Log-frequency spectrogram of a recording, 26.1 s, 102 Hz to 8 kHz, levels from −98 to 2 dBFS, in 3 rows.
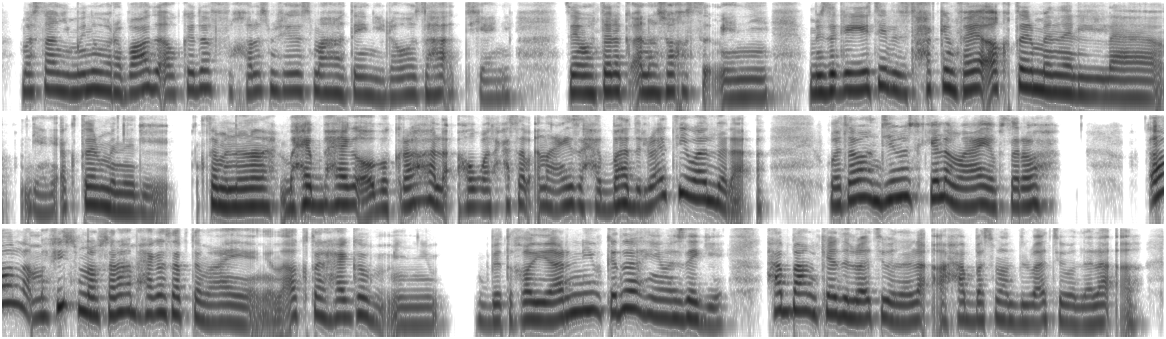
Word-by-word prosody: مثلًا 225 +2 -3
يومين 225 0 +1
ورا 230 -3 0
بعض 225 +5 0
أو 210 -2 -6
كده 240 +2 -2
فخلاص 230 -1 -9
مش 235 - -3
عايزة 230 0 -3
أسمعها 215 -2 -3
تاني، 200 -2 -6
اللي 185 +1 -9
هو 195 +2 -5
زهقت 205 +1 -7
يعني، 180 +1 -13 0.4
زي 220 - +1
ما 215 - +3
قُلت 215 +2 +1
لك، 225 -1 +2
أنا 220 0 +1
شخص 225 0 -4
يعني 180 +1 -5 0.3
مزاجيّتي 235 +5 +3
بتتحكم 245 +2 0
فيَّ 240 +2 +3
أكتر 255 +1 +3
من 220 -3 +4
ال 190 -2 -2 0.6
يعني 170 0 -10
أكتر 225 +2 0
من 185 -5 +1
ال 160 -2 -9 0.2
أكتر 225 - +1
من 205 -1 +6
أنا 215 +1 +5
ح 210 - -5
باحب 220 +2 +2
حاجة 230 0 +2
أو - - +2
باكرهها، 220 +7 0
لأ، 215 - -2
هو 205 0 -1
على 200 0 -3
حسب 225 -1 -5
أنا 215 -1 -4
عايزة 220 +3 -1
أحبها 210 +2 0
دلوقتي 305 - +1
والّا 275 -5 +4
لأ، - - -5 0.6
وطبعًا 270 +5 +4
دي 270 +3 +4
مشكلة 295 -1 +3
معايا 220 -1 +3
بصراحة. 215 +2 -2 0.7
آه، 400 - +6
لأ 325 - -3
ما 235 +2 -3
فيش 350 +7 +2
م 280 -3 +5
بصراحة 255 +3 +1
حاجة 255 +2 0
ثابتة 250 -4 -2
معايا 185 -2 -4
يعني - - -10
أنا - - -6
أكتر 240 +1 -3
حاجة 225 +3 -1 0.2
يعني 170 +1 -10 0.2
بتغيَّرني 205 +8 +1
وكده 290 +3 +2
هي 250 -4 -1
مزاجي، 210 -6 -1 0.3
حابة 295 +1 +2
أعمل 285 -3 +2
كده 260 0 +2
دلوقتي 225 -1 +1
والّا 190 -3 -1
لأ، 205 - -3
حابة 205 -1 -4
أسمع 205 0 -5
دلوقتي 190 +2 -5
والّا 170 -2 -6
لأ، 185 -1 -7
220 Hz, 195 wpm, -23 LUFS, 205-245 Hz, 0.7 s, من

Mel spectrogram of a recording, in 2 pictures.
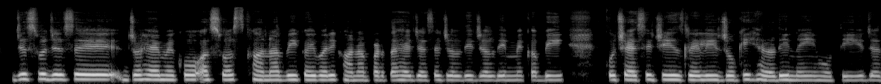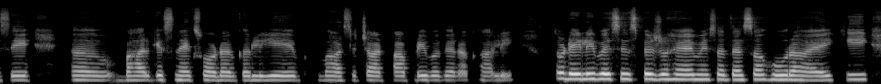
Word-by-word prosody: जिस 240 +2 +1
वज़ह 230 -2 +5
से 225 0 +5
जो 220 +2 +1
है 220 -1 +3
मेरे 215 -1 +1
को 220 0 +3
अस्वस्थ 215 +1 -2
खाना 205 -3 0
भी 215 +1 +2
कई 205 -1 +3
बारी 205 +1 +2
खाना 195 -1 -3
पड़ता 195 -1 -4
है। 200 0 -1
जैसे 200 0 -3
जल्दी-जल्दी 200 0 -3
मैं 200 0 -8
कभी 200 +1 -5 0.4
कुछ 210 0 -1
ऐसी 205 +1 +1
चीज़ 215 0 +2
ले 205 - +4
ली 210 +1 +2
जो 205 +1 -1
कि 225 +4 -1
हेल्दी 205 0 +2
नहीं 200 0 -4
होती। 190 +1 -7
जैसे 195 0 -4
अ, - - -15 0.5
बाहर 195 -1 -3
के 210 +2 -3
स्नैक्स 200 -2 -4
ऑर्डर 195 -1 -1
कर 195 0 -4
लिए, 195 0 0 0.2
बाहर 195 -1 -5
से 185 - -11
चाट 195 -1 -3
पापड़ी 195 +1 -3
वग़ैरह 200 -1 -6
खा 195 -2 -11
ली। 420 0 -10 0.4
तो 270 - +3
डेली 245 0 +7
बेसिस 245 -1 +4
पे 245 +1 +6
जो 235 +1 +3
है 230 -1 +2
मेरे 230 0 0
साथ 220 -1 -2
ऐसा 215 +1 +1
हो 215 -1 +3
रहा 210 -1 +1
है 195 +1 -1
कि 230 +3 -5
205 Hz, 195 wpm, -21 LUFS, 195-220 Hz, 0.5 s, डेली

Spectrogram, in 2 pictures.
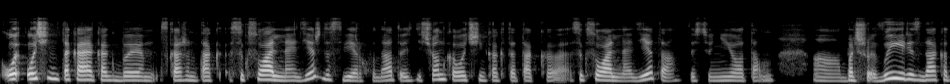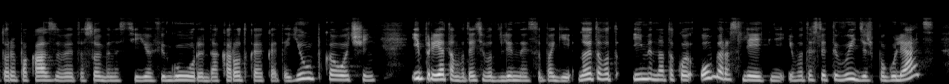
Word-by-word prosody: о 240 - +8
очень 260 +1 +6
такая, 215 -1 +5
как 195 -1 -1
бы, 185 -1 -1
скажем 190 -1 -2
так, 185 +1 -2
сексуальная 210 -4 +4
одежда 240 - -1
сверху, 175 -4 -5
да. 185 +5 -3
То - - -6
есть 175 - -6
девчонка 220 +4 -2
очень 195 0 -1
как-то 180 -1 -6
так, 175 0 -7
а, 175 - -7
сексуально 190 -5 +1
одета. 175 +1 -1
То - - -16
есть 175 - -12
у - - -7
нее 180 0 -4
там, 175 +2 -9 0.4
а, 165 -2 -8
большой 180 +1 -1
вырез, 240 - +5
да, 205 +1 +1
который 195 -1 -4
показывает 185 -2 -1
особенности 180 -1 -6
ее 180 +1 -2
фигуры, 185 0 +1
да, 175 +1 -5
короткая 180 0 -3
какая-то - - -8
юбка 250 +6 -1
очень, 210 -2 -1 0.3
и 280 - +6
при 235 -3 +5
этом 220 -4 +5
вот 175 - -6
эти 190 0 -2
вот 185 - -3
длинные 185 +1 -1
сапоги. 175 -2 -4
Но 210 - +1
это 255 +1 +2
вот 245 -2 -2
именно 235 -2 +2
такой 210 -1 -1
образ 260 -4 +1
летний. 185 -3 +1
И - - -9
вот, 195 0 -7
если 210 0 -2
ты 210 +1 -4
выйдешь 200 -4 +1
погулять 200 - 0
190 Hz, 190 wpm, -21 LUFS, 180-220 Hz, 0.4 s, о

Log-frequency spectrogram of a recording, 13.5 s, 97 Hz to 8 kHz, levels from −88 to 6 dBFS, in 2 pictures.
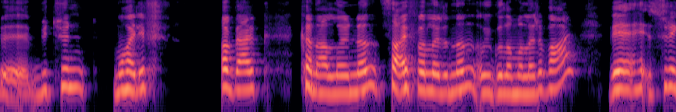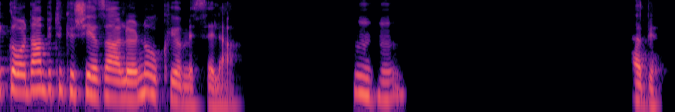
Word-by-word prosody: be 465 -1 -1
bütün 255 +2 -2 0.2
muhalif 235 +3 +1 0.6
haber 240 -2 +4 0.4
kanallarının 215 +1 +2
sayfalarının 240 -1 +3
uygulamaları 205 +1 0
var 245 - +1 0.4
ve, 235 - +7
eee, 240 -2 +4
sürekli 255 +2 +1
oradan 235 +2 0
bütün 235 0 -8
köşe 215 -1 -3
yazarlarını 175 +1 0
okuyor 170 -6 -6
mesela. 125 -1 -7 1.1
Hı 200 -3 -5
hı. 165 +3 -12 2.3
Tabii. - - -7
225 Hz, 90 wpm, -24 LUFS, 200-245 Hz, 2.3 s, ve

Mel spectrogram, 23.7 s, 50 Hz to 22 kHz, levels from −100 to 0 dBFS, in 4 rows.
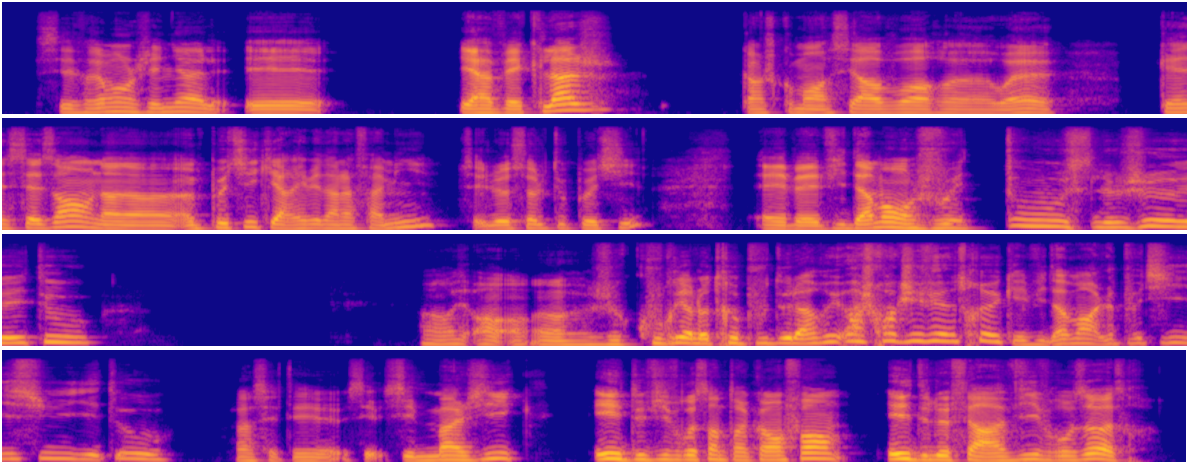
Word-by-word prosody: c'est 130 - -9
vraiment 150 +4 -2
génial 140 -2 -2
et 125 -2 -1 0.6
et - - +7
avec 125 +1 +3
l'âge, 215 +5 +5 0.6
quand 120 - -4
je - - -13
commençais 125 +1 -4
à 125 - +4
avoir, 120 0 0
heu, 115 -1 -6
ouais, 120 +2 -2 0.5
15-16 140 +2 -2
ans, 185 -1 +3
on 140 - -3
a - - +4 0.4
un 120 - -1
petit 155 +6 -2
qui - - 0
est - - +5
arrivé 135 +3 -2
dans 130 - -2
la 130 0 -3
famille, 170 - -5
c'est - - -10
le 125 +2 +1
seul 130 +2 -4
tout 135 - -11
petit. 130 - -6 0.5
Et 125 -2 0
beh, 115 -1 +3
évidemment, 140 +8 +4
on 145 - +3
jouait 135 0 -3 0.2
tous 210 -5 -2
le 170 -1 -2
jeu 190 +2 +1
et 185 - -4
tout. 195 -2 -3 1.6
En 145 -2 -6
ouais, 145 -1 -7
en 145 - -4
en - - -5 0.2
en - - -7
je 130 +2 -5
courais 170 +7 +1
à - - +8
l'autre 170 +3 +2
bout 170 +2 -7
de 170 +1 +1
la 165 -2 +5
rue: 210 +5 -1
«Oh, 240 - +3
je 230 - 0
crois 255 - -1
que 235 - 0
j'ai 245 - 0
vu 250 - -1
un 235 - 0
truc!» 230 - -2
évidemment 140 +6 -1
le 150 - -6
petit, 170 +4 -7
il 180 0 -5
suit 185 -2 -5
et 155 - -3
tout. 170 -3 -4 0.3
Enfin, 125 - -4
c'était 125 -1 -7
c'est - - -8
c'est 135 - -4
magique 150 +8 +1 0.3
et 185 +1 +9
de 160 - -1
vivre 155 0 0
ça 165 +2 0
en - - -2
tant 140 -2 -2
qu'enfant 185 +6 +4 0.2
et 180 +1 +10
de 150 -4 -1
le 150 -1 +5
faire 135 - +4
à 130 +1 +5
vivre 150 0 -2
aux 145 +4 -1
autres. 175 -6 +3
150 Hz, 225 wpm, -24 LUFS, 130-180 Hz, 1.6 s, et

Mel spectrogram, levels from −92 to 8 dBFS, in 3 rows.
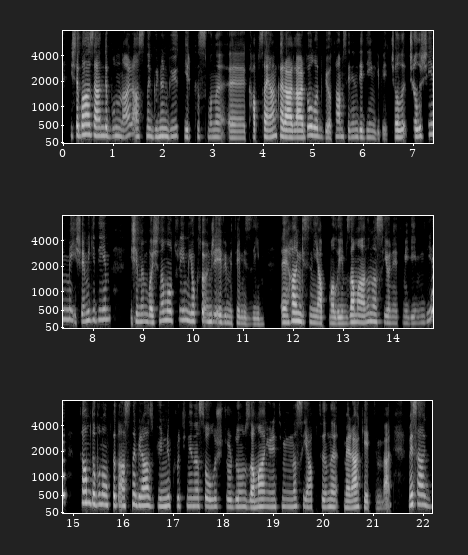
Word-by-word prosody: İşte, 235 +2 +2
bazen 240 -4 +6
de 210 -3 0
bunlar 215 +1 -4
aslında 215 0 -5
günün 200 +1 -1
büyük 215 +1 -9
bir 190 -1 -2
kısmını, 190 -1 -9
eee, 170 -1 -4
kapsayan 190 +2 0
kararlar 180 -4 +7
da 235 - +3
olabiliyor. 215 -7 +2
Tam 200 -1 -3
senin 190 -1 -9
dediğin 180 -2 -4
gibi, - - -18
“Çalı 185 0 0
çalışayım 220 +7 -2
mı, 260 - -3
işe 205 -1 -7
mi 235 +2 -2
gideyim, 255 +3 -5 0.4
işimin 205 -1 -4
başına 185 +6 0
mı 245 0 +2
oturayım, 250 +1 -3
yoksa 215 -1 0
önce 200 0 -3
evi 180 -1 -2
mi 165 -1 -8
temizleyeyim? 145 -4 -9 0.3
Eee, 180 0 +4
hangisini 190 -4 +4
yapmalıyım, 155 0 -1
zamanı 185 +3 +2
nasıl 195 -2 -3
yönetmeliyim?” 165 0 -11
diye. 225 - -5 0.4
Tam 300 -1 +5
da 270 -2 +4
bu 265 - -2
noktada, 245 -2 +1
aslında, 235 +3 -1
biraz 230 -2 +3
günlük 215 +1 -3
rutini 215 0 -8
nasıl 215 0 -3
oluşturduğunu, 200 0 -4
zaman 190 +3 +3
yönetimini 195 0 -7
nasıl 205 0 -6
yaptığını 190 +1 -4
merak 180 +2 +3
ettim 160 -1 -6
ben. - - -1 0.3
Mesela, 260 0 +3
200 Hz, 155 wpm, -24 LUFS, 185-220 Hz, 0.4 s, kararlar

